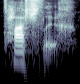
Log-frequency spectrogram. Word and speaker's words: tashlich: Side, is a tradition few can even properly pronounce. It's called tashlich.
